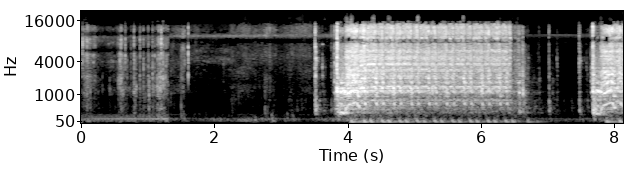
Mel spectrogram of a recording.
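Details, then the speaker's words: Zero-turn mower, crank no start after carb rebuild, new air filter and carb: starter spins engine steadily for seconds, stops, cranks again without firing; spark plugs fouled with barely any gap. "It wouldn't pop over. uh or I I put the uh after I rebuilt the carb and put it on, it still wouldn't fire over. And this is exactly why these are so fouled out, it's barely even a gap in them now."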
